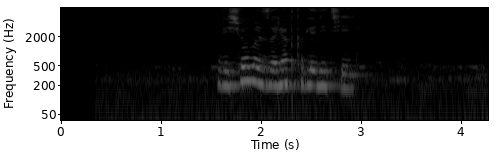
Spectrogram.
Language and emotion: Russian, neutral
